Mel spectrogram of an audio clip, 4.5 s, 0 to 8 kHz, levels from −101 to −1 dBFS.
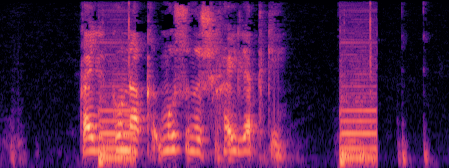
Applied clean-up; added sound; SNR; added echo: none; Printer; -2 dB; none.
